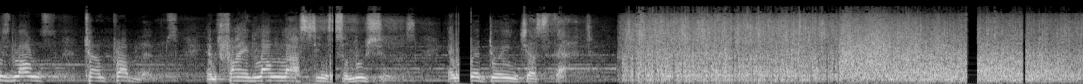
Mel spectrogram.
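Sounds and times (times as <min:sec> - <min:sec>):
speech: 0:00.0 - 0:05.9
steady rain: 0:06.2 - 0:10.8.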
